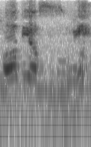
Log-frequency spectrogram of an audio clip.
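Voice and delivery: drawn-out altered reaction; slowed dramatic gasp. Acted. Friend reacting to the lie, slowed dismay. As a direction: stretch the dismay out slowly.

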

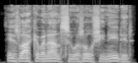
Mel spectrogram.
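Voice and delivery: ordinary delivery, nothing marked

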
